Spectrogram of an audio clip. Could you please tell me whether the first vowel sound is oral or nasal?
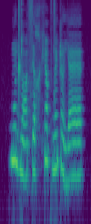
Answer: nasal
